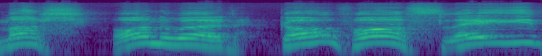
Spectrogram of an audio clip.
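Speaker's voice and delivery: put-on funny, very loud, very slow, drawn-out Australian kid accent. Retelling what a kid on the lazy river said: imitating a kid's funny Australian accent. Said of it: "has the funniest accent I've ever heard".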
